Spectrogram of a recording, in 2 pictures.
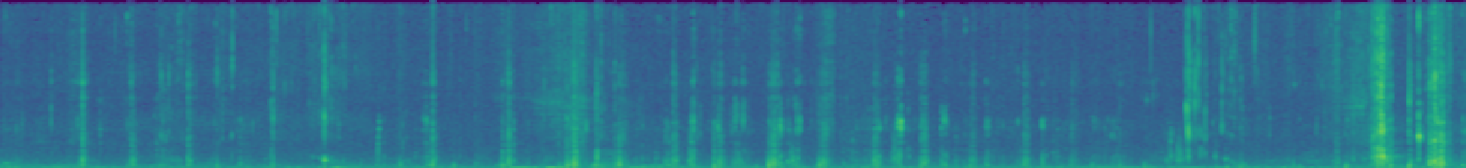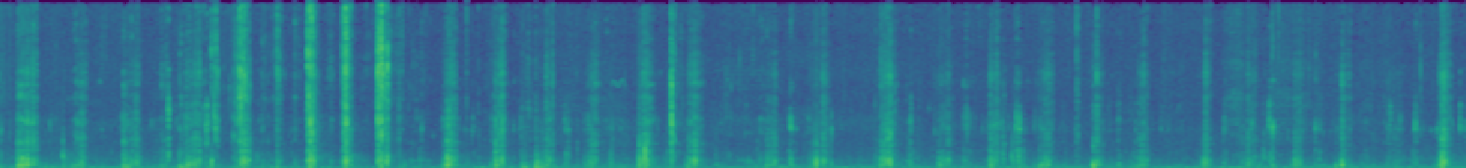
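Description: Close-up crunching and chewing of crispy hawawshi, baked flatbread stuffed with spiced meat, the crust crackling with each bite. The loudest crunches come in a run about halfway through, as a fresh bite is taken.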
